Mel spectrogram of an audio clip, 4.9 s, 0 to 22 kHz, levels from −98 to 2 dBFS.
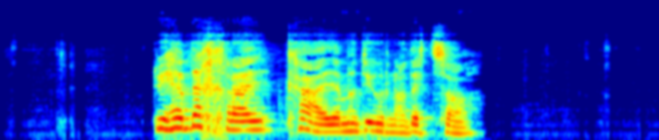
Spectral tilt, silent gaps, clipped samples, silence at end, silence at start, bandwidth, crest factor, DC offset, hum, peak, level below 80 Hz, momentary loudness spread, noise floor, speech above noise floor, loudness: -4 dB/octave; none; under 0.1%; 1.4 s; 1.15 s; 9.4 kHz; 18 dB; under 0.1%; none; -2 dBFS; -58 dBFS; 8 LU; -79 dBFS; 62 dB; -17 LUFS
